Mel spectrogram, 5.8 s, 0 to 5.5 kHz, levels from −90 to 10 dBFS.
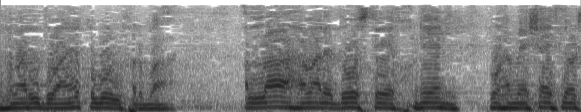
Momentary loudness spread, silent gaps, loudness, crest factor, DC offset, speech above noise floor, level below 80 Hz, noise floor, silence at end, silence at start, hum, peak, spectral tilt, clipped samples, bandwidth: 10 LU; none; -9 LUFS; 8 dB; under 0.1%; 20 dB; -22 dBFS; -28 dBFS; 0 s; 0 s; none; 0 dBFS; -10 dB/octave; under 0.1%; 5 kHz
